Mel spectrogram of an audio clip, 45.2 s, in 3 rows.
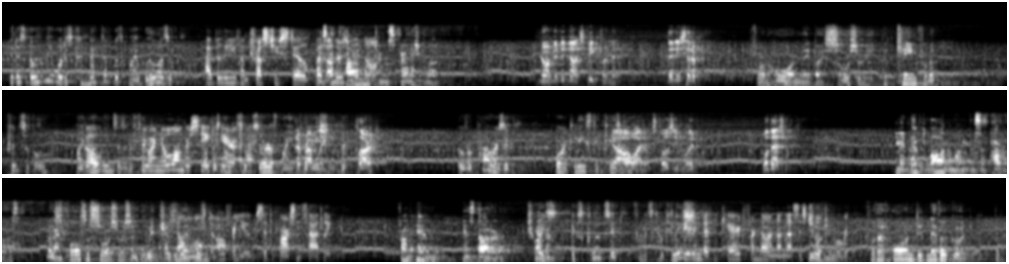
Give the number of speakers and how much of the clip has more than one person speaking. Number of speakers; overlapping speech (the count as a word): five, about 16%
